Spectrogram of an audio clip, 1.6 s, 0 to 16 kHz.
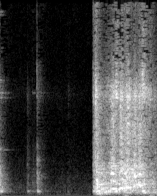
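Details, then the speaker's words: Untested 13hp Briggs flathead engine on MTD Cub Cadet lawn tractor, first crank with battery fitted, no gas yet: brief, brisk, even starter churn at healthy speed; nice strong crank. "nice strong crank"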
